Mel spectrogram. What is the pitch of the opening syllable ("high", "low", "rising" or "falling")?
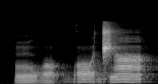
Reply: low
